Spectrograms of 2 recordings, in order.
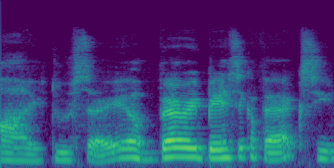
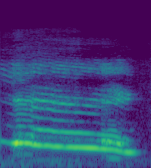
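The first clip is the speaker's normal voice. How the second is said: a high squeaky sarcastic yay; mock cheer. Mock cheer after complaining about suspects.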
